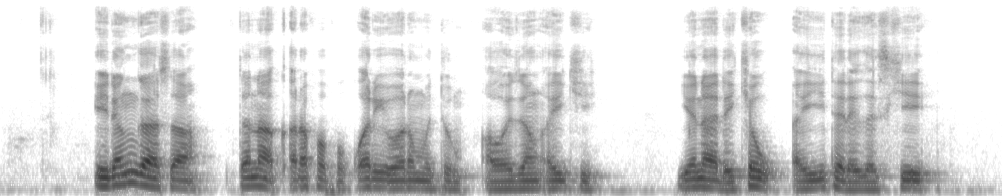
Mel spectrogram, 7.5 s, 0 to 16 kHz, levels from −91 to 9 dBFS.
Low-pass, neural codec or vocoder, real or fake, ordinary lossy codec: 14.4 kHz; vocoder, 44.1 kHz, 128 mel bands every 256 samples, BigVGAN v2; fake; none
